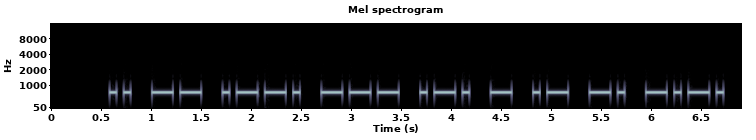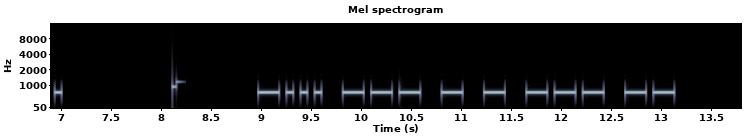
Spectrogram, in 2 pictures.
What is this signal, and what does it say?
Morse code, heard as a keyed tone, about 17 wpm, 700 Hz. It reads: IMPORTANCE BOTTOM
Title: Sets of 3 Words - New Word Drill - 17wpm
